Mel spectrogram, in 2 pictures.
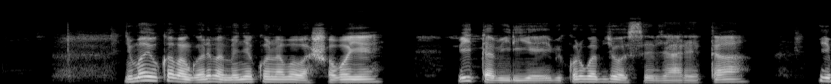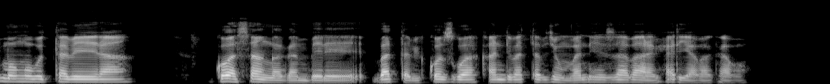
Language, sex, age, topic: Kinyarwanda, male, 18-24, government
